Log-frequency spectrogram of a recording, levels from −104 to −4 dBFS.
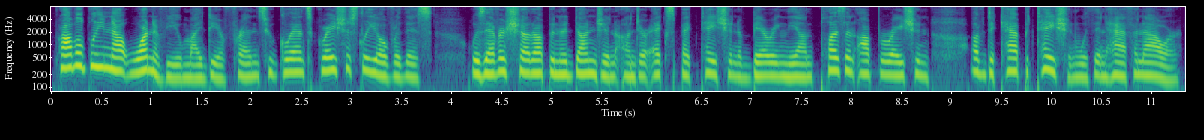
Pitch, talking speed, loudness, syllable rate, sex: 205 Hz, 175 wpm, -21 LUFS, 5.4 syllables/s, female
